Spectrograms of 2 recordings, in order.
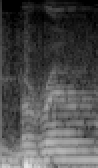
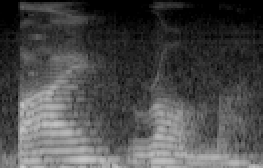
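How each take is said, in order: First: The name begins with a 'ba' sound. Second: The name begins with a 'by' sound. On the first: The speaker calls it wrong. "most people mispronounce it, and they say, like" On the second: The speaker calls it right. "It's Byrom, B Y R O M"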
